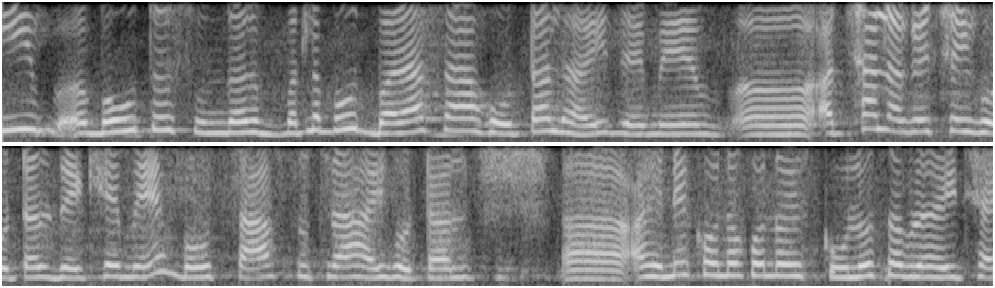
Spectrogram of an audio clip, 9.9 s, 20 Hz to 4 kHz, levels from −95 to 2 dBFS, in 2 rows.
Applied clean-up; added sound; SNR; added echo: neural separator model SepFormer DNS4.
